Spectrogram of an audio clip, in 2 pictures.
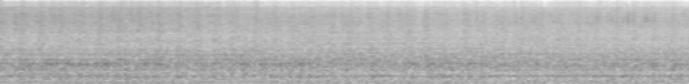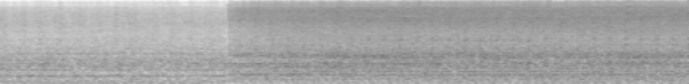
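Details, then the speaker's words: Bentley T, exhaust repaired, being prepped for restoration; smooth, even idle with light, steady clicking about three times a second from the brake pumps, engine running sweetly — normal idle. "Yeah, I'm really pleased with that. And it sounds really nice."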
